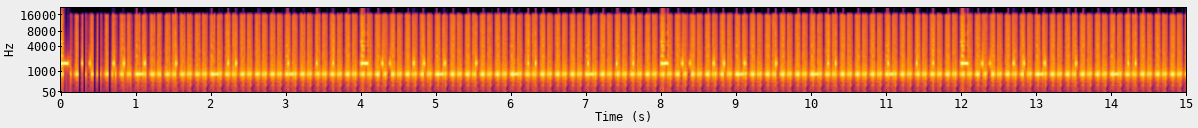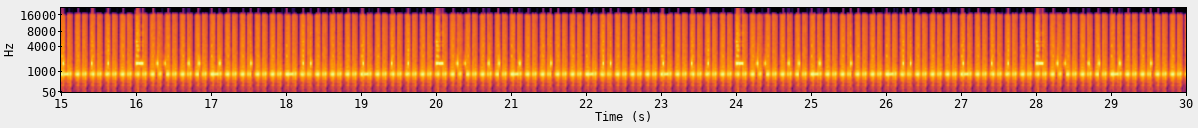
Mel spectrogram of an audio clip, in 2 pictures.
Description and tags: This sound is the result of overlaying a lot of fast click-tracks, in order to create a "wall of sound". I wanted it to sound like an old-timey science-fiction background, in which you'd hear computers churning out random things, made to sound and look as cold as possible.
12 very fast click-tracks (300bpm, 20 beats per mesure, each click is 10 milliseconds, and the sound used is a "ping") + 1 slow click-track (60bpm so 1 beat per second, 4 beats per mesure to give it a musical undertone, each click is 100 milliseconds and the sound is still a "ping") were overlayed with random delays: you can identify the pattern, but it doesn't sound regular.
Made using only Audacity.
